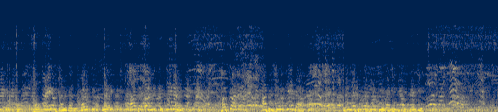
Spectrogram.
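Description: A hand drum is beaten in a quick rhythm.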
